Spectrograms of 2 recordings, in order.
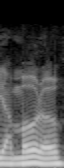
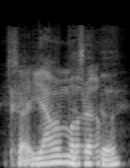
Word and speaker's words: Yamamoto: Yamamoto. At least I get his last name right. I used to say Yamoto. Yeah, that's true. Yamamoto.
